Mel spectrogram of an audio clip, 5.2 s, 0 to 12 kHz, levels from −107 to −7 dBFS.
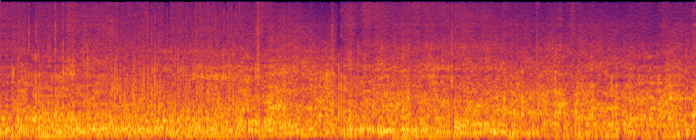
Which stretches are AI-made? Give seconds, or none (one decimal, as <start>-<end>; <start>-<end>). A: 0.0-0.8; 1.8-5.2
